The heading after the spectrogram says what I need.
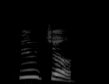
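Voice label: "future", Nigerian Pidgin, female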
